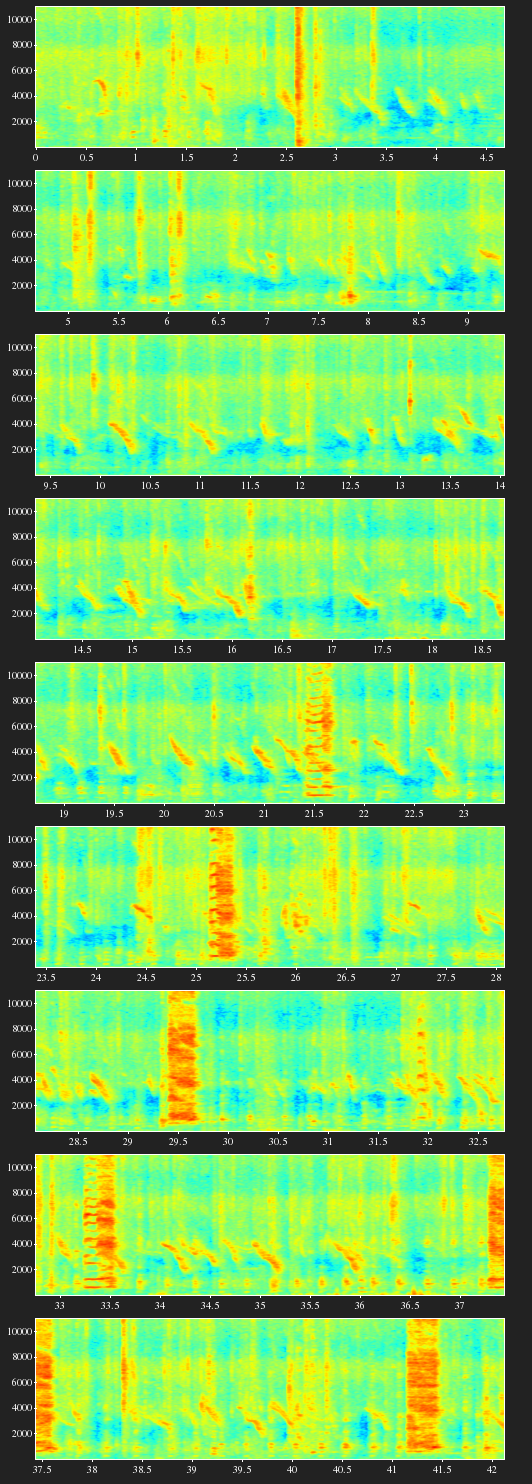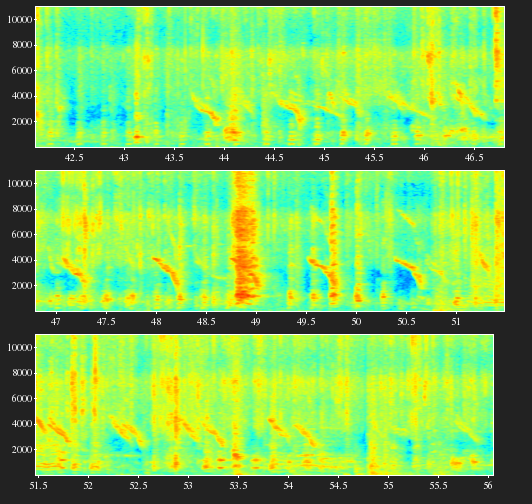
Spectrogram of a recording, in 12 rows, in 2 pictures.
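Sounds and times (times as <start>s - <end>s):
chickens clucking and chirping: 0.0s - 56.0s.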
